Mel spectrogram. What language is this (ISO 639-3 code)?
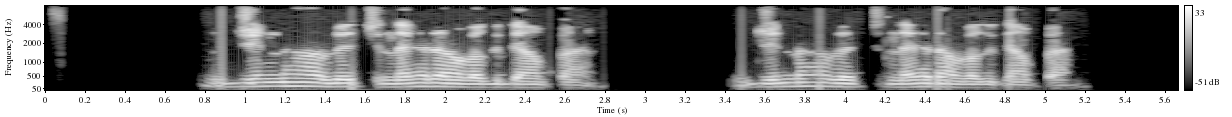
skr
